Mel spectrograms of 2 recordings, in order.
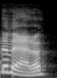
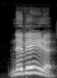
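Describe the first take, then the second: First: Nevada is said the usual way, like the state. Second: Nevada is said the local way of the town. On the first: It names the western US state. "Not Nevada" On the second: It names the small city in Iowa. "we have a city in Iowa right next to Ames called Nevada"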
